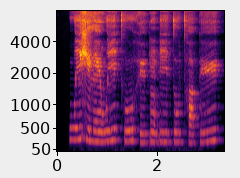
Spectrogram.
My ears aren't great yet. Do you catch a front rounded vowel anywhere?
yes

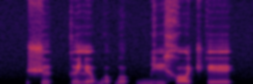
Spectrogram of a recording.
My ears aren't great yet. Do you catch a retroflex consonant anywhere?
no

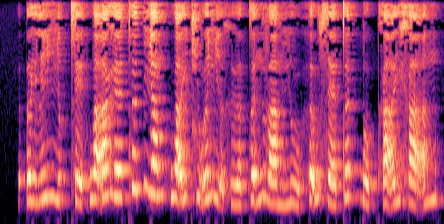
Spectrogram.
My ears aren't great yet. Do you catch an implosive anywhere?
yes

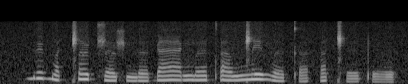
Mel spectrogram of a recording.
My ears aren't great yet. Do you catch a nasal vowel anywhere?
no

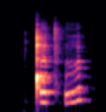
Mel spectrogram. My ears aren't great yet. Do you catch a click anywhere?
yes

